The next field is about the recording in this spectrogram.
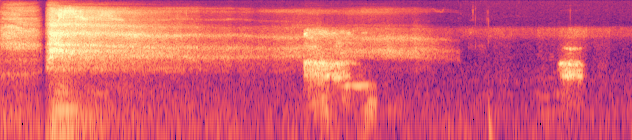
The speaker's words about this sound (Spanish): Suéltalo de golpe. Suelta todo ese aire, suelta todo ese aire. Wow, wow, Wow. Saca todo ese aire de ahí, saca todo ese aire del pecho. Vamos, vamos, sácalo todo.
